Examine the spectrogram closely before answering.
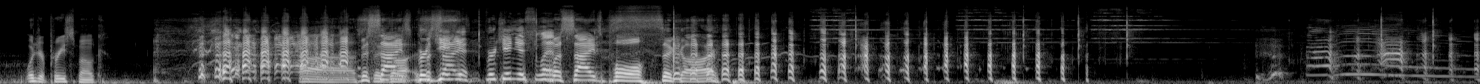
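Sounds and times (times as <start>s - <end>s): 
speech: 0.2s - 8.4s
laughter: 1.6s - 11.0s, 12.6s - 14.7s
bells ringing: 1.9s - 14.7s.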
